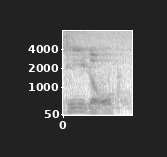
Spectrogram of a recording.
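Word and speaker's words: Deitle: Next, I move to hire Douglas Deedle, and that's spelled D-E-I-T-L-E, effective April 27th, 2020,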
